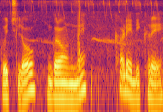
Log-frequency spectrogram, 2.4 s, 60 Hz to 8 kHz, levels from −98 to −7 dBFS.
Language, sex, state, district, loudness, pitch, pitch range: Hindi, male, Himachal Pradesh, Shimla, -15 LUFS, 110 Hz, 110-130 Hz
